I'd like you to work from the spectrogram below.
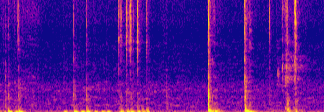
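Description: Typing equations into the Desmos graphing calculator on a computer keyboard, with clusters of soft, close key clicks in uneven bursts and short pauses between them.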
